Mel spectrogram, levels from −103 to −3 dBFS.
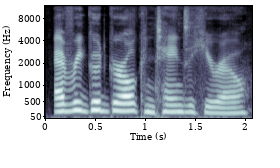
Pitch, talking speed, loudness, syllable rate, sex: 200 Hz, 175 wpm, -17 LUFS, 5.2 syllables/s, female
